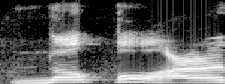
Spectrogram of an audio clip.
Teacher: نقعا. یہاں بھی قلقلہ کرنا ہے اس لیے کہ حروف قلقلہ کے 5 حرفوں میں سے قاف آ رہا ہے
